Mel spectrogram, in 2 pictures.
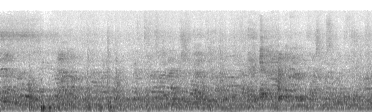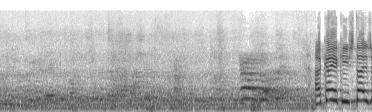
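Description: An audience murmurs and chatters in a hall.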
